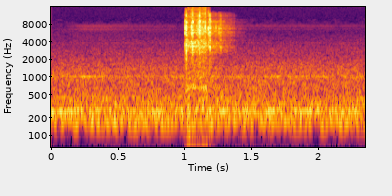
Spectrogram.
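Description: A sniper rifle scope clicks as it zooms in.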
